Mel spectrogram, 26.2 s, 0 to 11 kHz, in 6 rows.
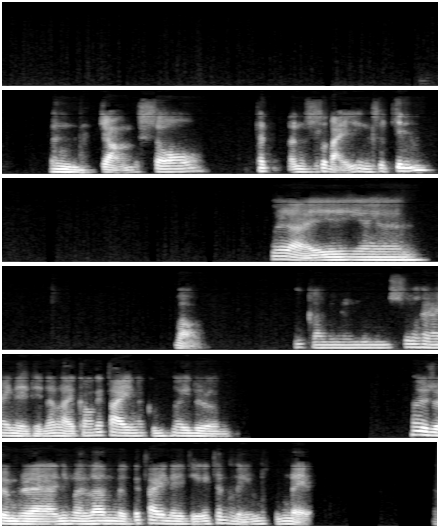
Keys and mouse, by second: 2.0 click, 13.5 middle click, 24.2 middle click.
